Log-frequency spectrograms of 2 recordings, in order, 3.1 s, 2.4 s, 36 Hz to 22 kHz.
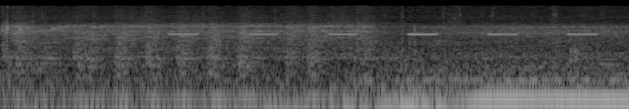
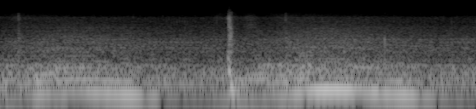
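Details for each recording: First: Suzuki SX4 with a P0301 cylinder 1 misfire and falling fuel economy, after cleaning the plug (NGK iridium, about 30,000–35,000 miles): cranks slowly, then a rough, uneven idle below 1000 rpm that still stumbles. Owner suspects the spark plugs. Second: Suzuki SX4 that ran rough with P0301 cylinder 1 misfire and falling fuel economy, after replacing NGK iridium plugs failed at about 35,000 miles: starts right away, climbs cleanly and drops back smoothly with no stumble or misfire; normal revving.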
